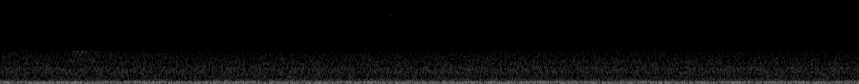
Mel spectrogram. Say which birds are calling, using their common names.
Red-bellied Woodpecker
